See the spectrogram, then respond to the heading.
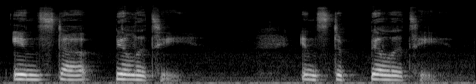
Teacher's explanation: It has 5 syllables. In-sta-bil-e-ty. And we stress the 3rd syllable.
